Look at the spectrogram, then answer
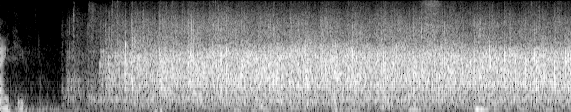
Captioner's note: attendees applauding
